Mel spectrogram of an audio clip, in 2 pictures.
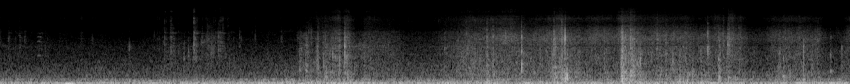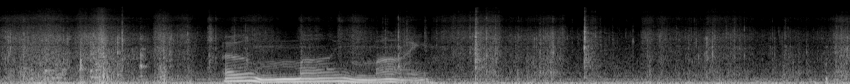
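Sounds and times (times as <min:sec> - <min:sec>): rustling and knocks: 0:03.0 - 0:10.8.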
